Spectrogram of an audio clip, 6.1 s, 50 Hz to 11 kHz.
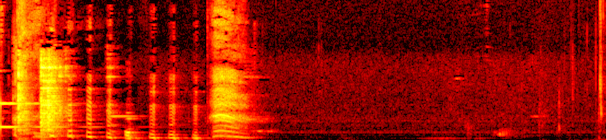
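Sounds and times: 
spoon clinking against a champagne glass: 0:00.0 - 0:01.3
laughter: 0:00.2 - 0:02.2.

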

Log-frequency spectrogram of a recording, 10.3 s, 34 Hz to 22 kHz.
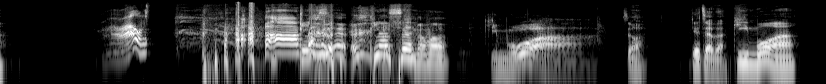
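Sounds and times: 
cat meowing: 0:01.3 - 0:01.9
laughter: 0:02.2 - 0:05.2
speech: 0:03.8 - 0:10.0.

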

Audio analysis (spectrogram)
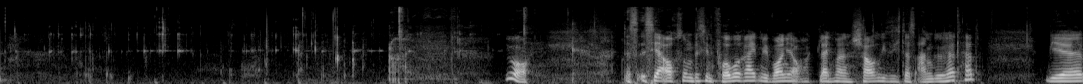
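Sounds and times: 
glasses clinking together in a toast: 0:00.0 - 0:05.9
sipping and swallowing of a sweet spritzer: 0:00.0 - 0:05.9
speech: 0:05.1 - 0:05.4, 0:06.2 - 0:10.8.

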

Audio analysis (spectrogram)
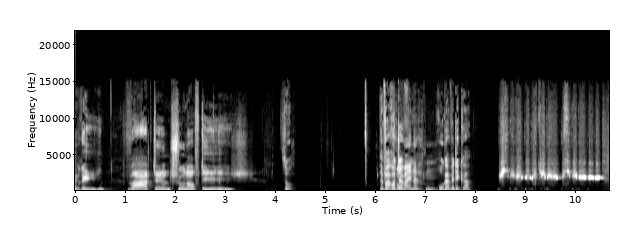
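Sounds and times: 
speech: 0:00.0 - 0:03.5, 0:04.2 - 0:04.4, 0:06.1 - 0:09.2
person whistling a smooth sustained melody: 0:08.5 - 0:10.6.

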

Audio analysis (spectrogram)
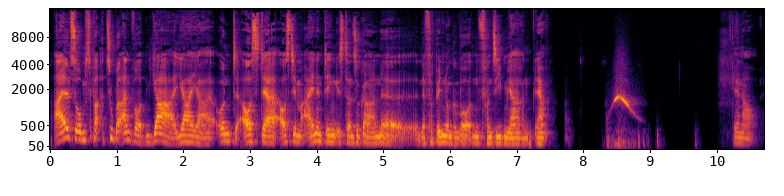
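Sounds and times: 
speech: 0:00.1 - 0:07.6, 0:10.2 - 0:10.7
person giving an appreciative whistle: 0:08.4 - 0:09.0.

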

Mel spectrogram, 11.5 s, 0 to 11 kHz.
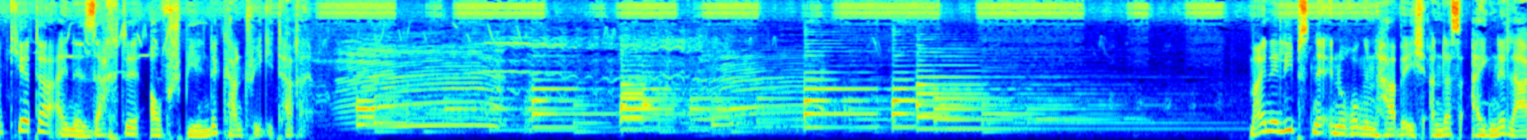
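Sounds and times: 
speech: 0:00.0 - 0:02.5, 0:09.4 - 0:11.4
crickets chirring: 0:02.2 - 0:11.2
cows mooing on a farm: 0:02.5 - 0:07.6.

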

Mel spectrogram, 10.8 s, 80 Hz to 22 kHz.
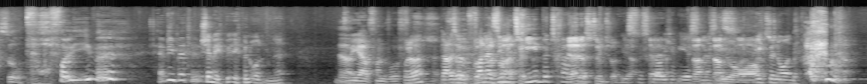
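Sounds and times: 
speech: 0:00.1 - 0:10.6
loud sneeze: 0:10.1 - 0:10.8.

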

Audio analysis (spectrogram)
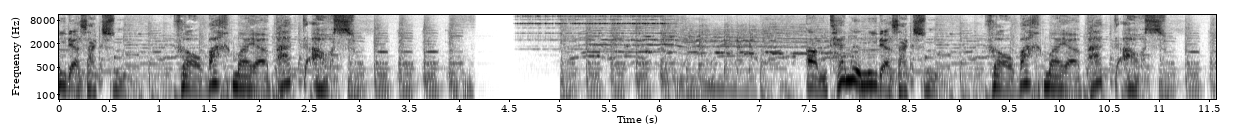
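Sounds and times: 
speech: 0:00.0 - 0:03.4, 0:07.5 - 0:11.4
mobile phone ringtone: 0:04.6 - 0:07.3.

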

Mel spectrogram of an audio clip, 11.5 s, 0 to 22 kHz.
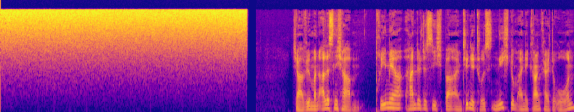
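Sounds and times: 
violet noise, thin piercing treble hiss: 0:00.0 - 0:05.0
speech: 0:05.9 - 0:11.4.

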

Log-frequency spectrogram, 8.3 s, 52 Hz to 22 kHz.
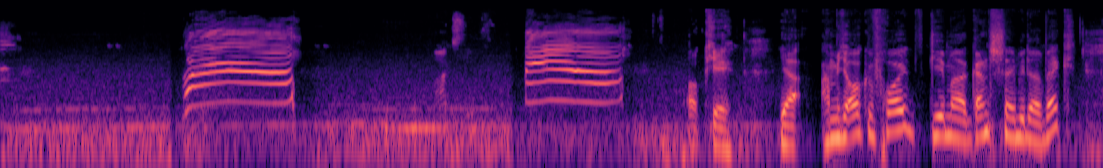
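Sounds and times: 
cat meowing loudly in front of the microphone: 0:01.4 - 0:02.3, 0:03.9 - 0:04.8
speech: 0:03.4 - 0:03.8, 0:05.2 - 0:08.2.

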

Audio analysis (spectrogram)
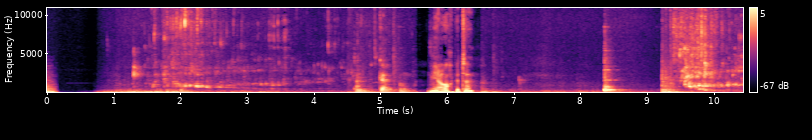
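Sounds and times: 
water poured into glasses: 0:01.2 - 0:05.2, 0:09.3 - 0:10.4
speech: 0:05.8 - 0:06.5.

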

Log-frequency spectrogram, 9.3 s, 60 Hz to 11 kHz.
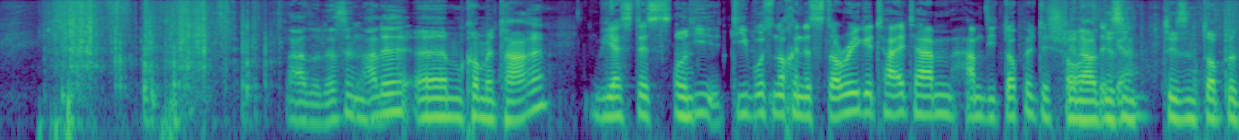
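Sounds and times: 
small handwritten paper slips rustling and crinkling: 0:00.3 - 0:02.2, 0:07.9 - 0:09.2
speech: 0:02.2 - 0:09.2.

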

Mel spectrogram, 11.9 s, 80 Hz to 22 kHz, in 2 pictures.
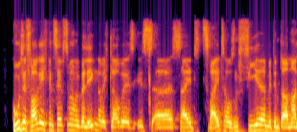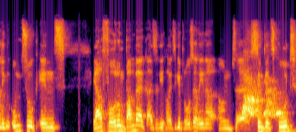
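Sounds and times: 
speech: 0:00.2 - 0:11.8
dog barking and yipping: 0:10.8 - 0:11.7.

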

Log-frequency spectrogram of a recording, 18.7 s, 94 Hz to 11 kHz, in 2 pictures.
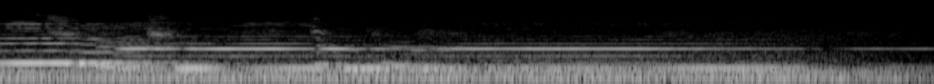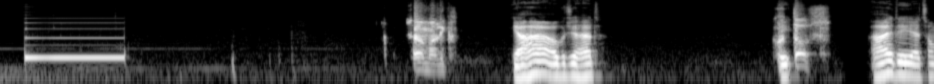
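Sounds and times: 
low rumbling drone: 0:01.5 - 0:09.6
telephone ringing tone as a call is placed to Denmark: 0:09.6 - 0:10.7
speech: 0:13.5 - 0:15.4, 0:17.2 - 0:18.6.

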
